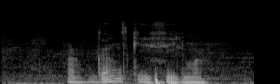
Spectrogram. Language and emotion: Russian, neutral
